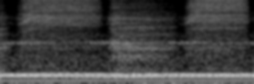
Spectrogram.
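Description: Heavy, out-of-breath breathing from a woman who has just run around a corner past a large building. A few long, noisy breaths are broken by brief pauses, over a steady low hum.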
